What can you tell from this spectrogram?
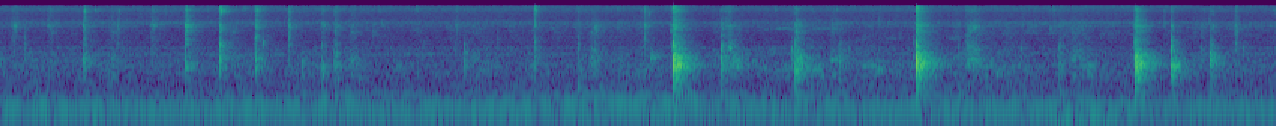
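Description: Wok of thick chili sambal cooking and being stirred: scattered small clicks, then three sharp, louder pops about two seconds apart in the second half, over a steady low hum.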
